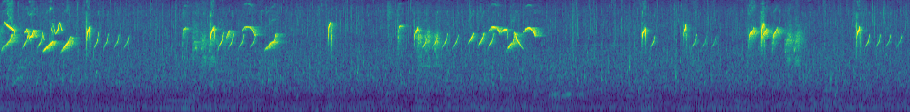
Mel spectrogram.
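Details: Cinereous tit song used as a lure to prompt other tits to answer and sing, mixed with running water: bursts of high, quick, sharp repeated notes in short phrases every second or two over a steady watery background.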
